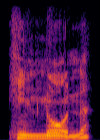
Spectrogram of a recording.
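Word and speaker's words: המנון: So if I want to say the national anthem, himnon, is anthem, sounds like the word hymn, because it is a loan word from other languages.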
